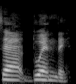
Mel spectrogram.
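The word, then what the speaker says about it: duende: So yeah yeah it's dwende that we call it dwende and um yeah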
